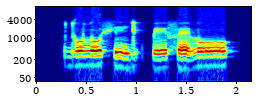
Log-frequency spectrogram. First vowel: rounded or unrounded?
rounded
